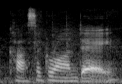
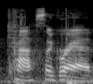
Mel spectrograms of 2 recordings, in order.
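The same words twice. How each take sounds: First: It is said with a Spanish pronunciation. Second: It is said with a local English pronunciation. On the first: This is how the original Spanish word is said. "It is a Spanish word, properly said Casa Grande" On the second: This is how people who grew up there say it. "the natives say Casa Grande"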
